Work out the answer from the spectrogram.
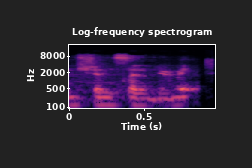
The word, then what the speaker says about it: Shinsengumi: I'm just going to correct Brett's slight altered pronunciation of it. It's the 1,000-tailed dragon Shinsengumi. Sorry.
